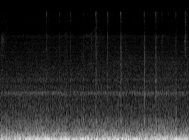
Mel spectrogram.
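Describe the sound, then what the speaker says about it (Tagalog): Steady low road rumble from inside a car crawling through long rush-hour traffic on a Canadian highway, a continuous, even drone with faint higher tones over it and no talking. "Yan lang ang traffic dito sa ano, sa Canada, dito sa Deerpot"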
